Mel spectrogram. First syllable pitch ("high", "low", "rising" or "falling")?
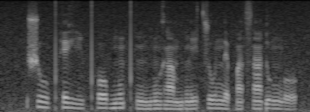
falling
